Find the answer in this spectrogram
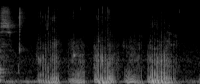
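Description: Wet hands rubbing together, the skin squeaking in several short strokes. The squeak shows the soap has rinsed out of the hands and laundry in the vinegar rinse water.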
